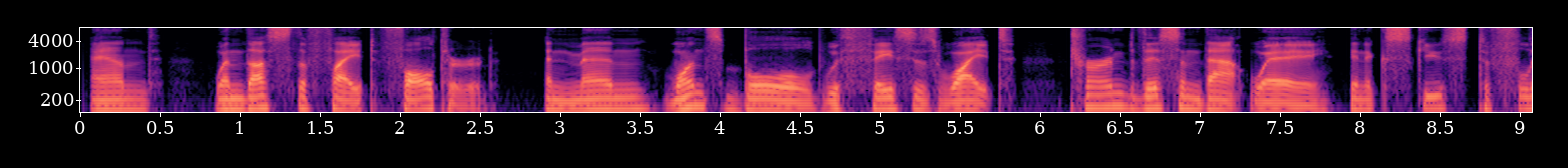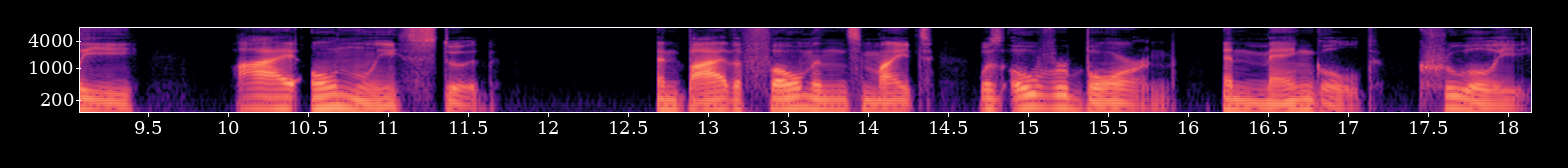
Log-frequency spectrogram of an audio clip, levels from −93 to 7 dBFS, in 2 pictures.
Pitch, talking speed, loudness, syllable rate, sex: 100 Hz, 115 wpm, -21 LUFS, 3.4 syllables/s, male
